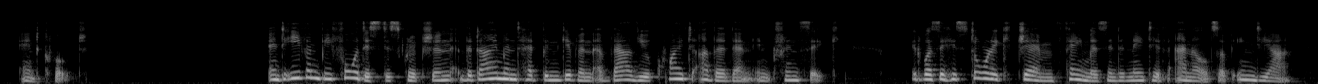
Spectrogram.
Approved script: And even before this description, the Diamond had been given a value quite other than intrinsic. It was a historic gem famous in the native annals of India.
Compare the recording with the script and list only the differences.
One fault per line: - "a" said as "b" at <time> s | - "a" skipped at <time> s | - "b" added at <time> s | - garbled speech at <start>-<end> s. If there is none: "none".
none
